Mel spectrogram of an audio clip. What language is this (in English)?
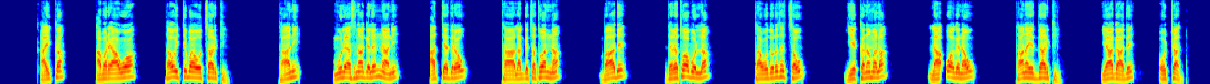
Dawro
